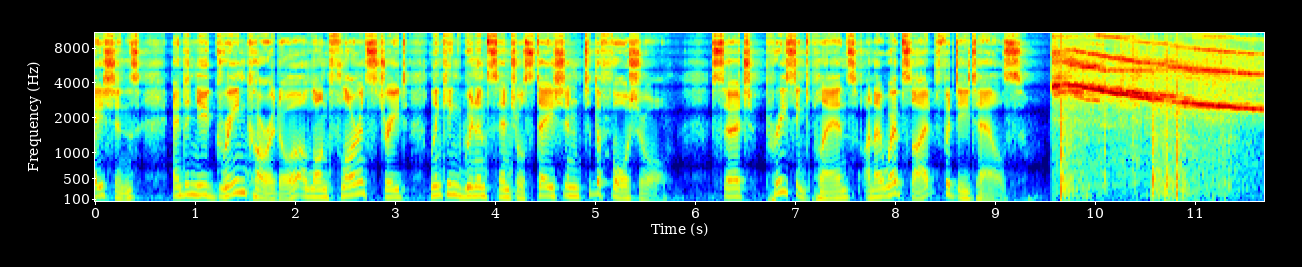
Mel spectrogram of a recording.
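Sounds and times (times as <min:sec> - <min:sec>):
speech: 0:00.0 - 0:09.9
high gliding firework whistle at a local show: 0:09.6 - 0:11.6.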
